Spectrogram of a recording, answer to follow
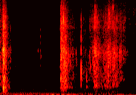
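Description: Thin plastic shopping bag crinkling and rustling as a hand works inside it: a short burst at the start, then a longer stretch of crackly rustling from about a second in.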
